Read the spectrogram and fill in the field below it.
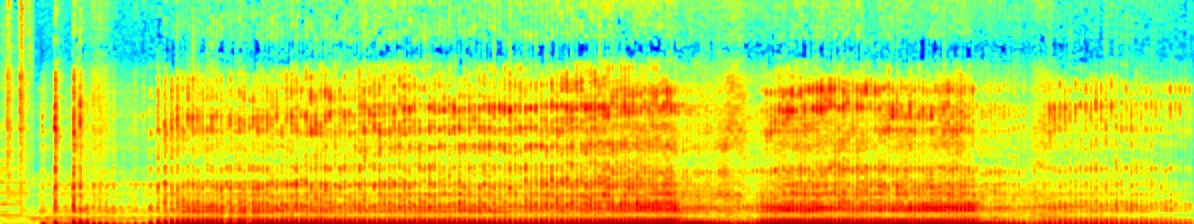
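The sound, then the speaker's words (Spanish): A Royal Enfield motorcycle engine starts with a few sputtering pops, then settles into a loud, steady, low thumping rumble, with two brief dips in revs partway through. “Este es el sonido de una Royal Enfield.”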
